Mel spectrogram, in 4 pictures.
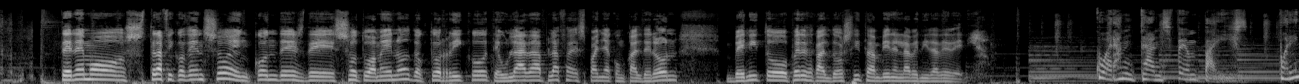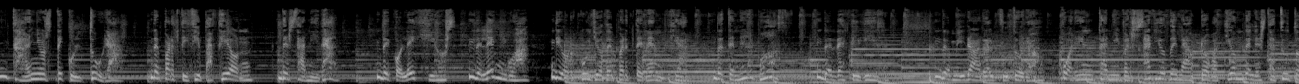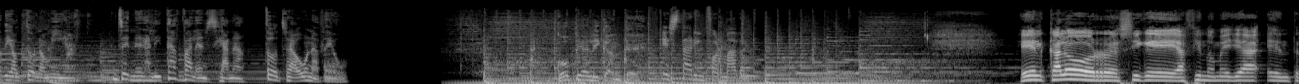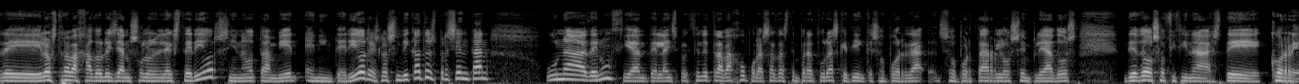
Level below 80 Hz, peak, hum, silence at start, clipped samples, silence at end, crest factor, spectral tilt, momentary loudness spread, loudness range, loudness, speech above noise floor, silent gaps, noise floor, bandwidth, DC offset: -38 dBFS; 0 dBFS; none; 0 s; under 0.1%; 0 s; 24 dB; -4 dB/octave; 11 LU; 9 LU; -24 LUFS; over 66 dB; 29.56-30.38 s; under -90 dBFS; 14 kHz; under 0.1%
